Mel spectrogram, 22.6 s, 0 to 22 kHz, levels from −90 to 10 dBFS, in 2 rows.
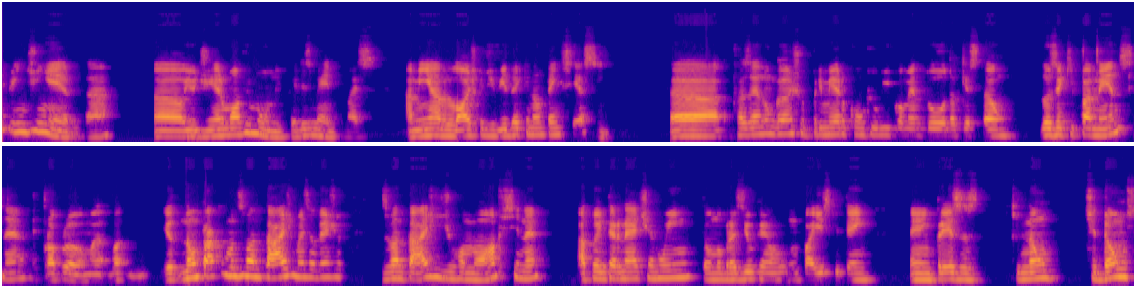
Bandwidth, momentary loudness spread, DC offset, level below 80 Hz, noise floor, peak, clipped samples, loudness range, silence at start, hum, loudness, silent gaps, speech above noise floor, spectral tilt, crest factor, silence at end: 7.6 kHz; 13 LU; under 0.1%; -72 dBFS; -89 dBFS; -6 dBFS; under 0.1%; 4 LU; 0 s; none; -22 LUFS; none; 67 dB; -5 dB/octave; 18 dB; 0 s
